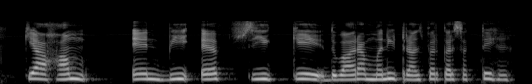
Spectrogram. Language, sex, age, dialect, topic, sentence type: Hindi, female, 18-24, Kanauji Braj Bhasha, banking, question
